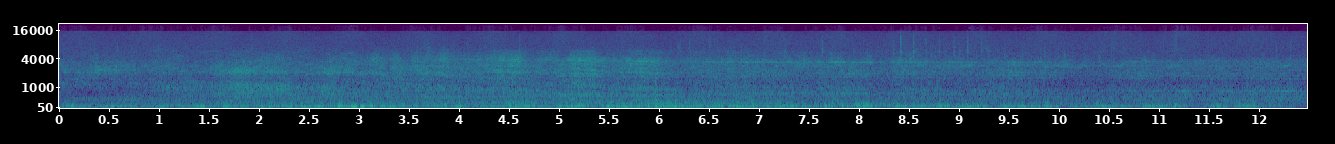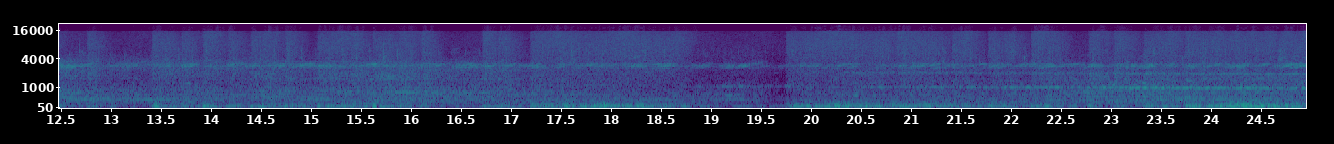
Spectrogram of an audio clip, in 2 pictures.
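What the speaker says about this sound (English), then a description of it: "2168 from Ontario, California, an Airbus A321." An Airbus A321 airliner on the runway at DFW airport, arriving from Ontario, California. A distant, steady jet rumble and roar fill the whole stretch with no voices.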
